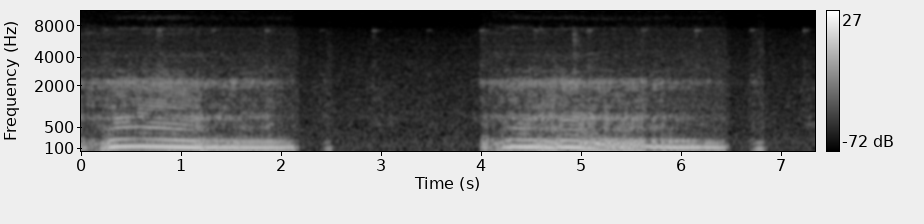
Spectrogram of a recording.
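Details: Two long, deep, rattling snores with quiet pauses between them, about 16 breaths a minute, reportedly from a sleeping husband; loud snoring.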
